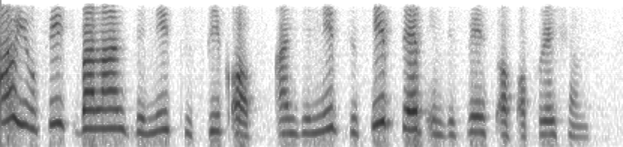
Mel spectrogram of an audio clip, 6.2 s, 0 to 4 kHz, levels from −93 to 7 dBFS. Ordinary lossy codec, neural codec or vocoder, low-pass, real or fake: none; codec, 16 kHz in and 24 kHz out, 1 kbps, XY-Tokenizer; 3.6 kHz; fake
